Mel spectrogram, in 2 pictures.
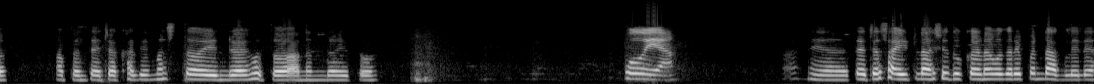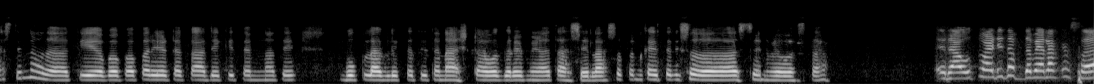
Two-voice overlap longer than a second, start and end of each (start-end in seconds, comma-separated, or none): none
